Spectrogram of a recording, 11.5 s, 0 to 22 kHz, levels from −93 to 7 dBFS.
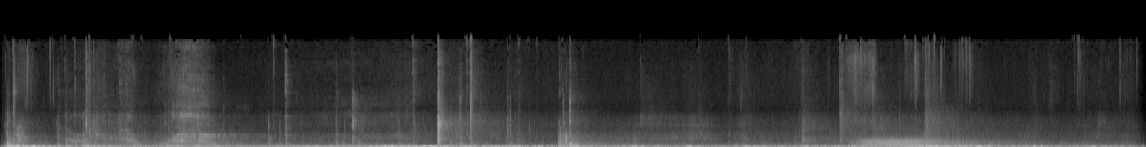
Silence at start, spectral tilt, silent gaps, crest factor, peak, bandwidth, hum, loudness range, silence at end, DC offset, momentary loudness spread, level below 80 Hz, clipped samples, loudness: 0 s; -5.5 dB/octave; none; 16 dB; -8 dBFS; 15 kHz; none; 5 LU; 0 s; under 0.1%; 11 LU; -30 dBFS; under 0.1%; -35 LUFS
